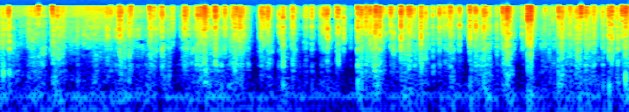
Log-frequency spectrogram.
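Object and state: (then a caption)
Plastic packaging bag. Long nails scratch and crinkle a thin, clear plastic product bag with printing on it. The result is a quiet, steady stream of sharp, bright, crackling bursts, mostly high-pitched, with a dry sound and almost no low end.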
